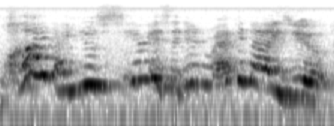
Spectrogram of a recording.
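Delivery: high, sharp disbelief on "What?"; surprised. Retold or imitated. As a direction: gasp it out in shock. Shocked at meeting Wanda.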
